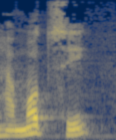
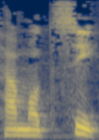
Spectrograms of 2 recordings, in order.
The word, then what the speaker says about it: HaMotzi: Conocéis esa frase, y muchos se equivocan y dicen Hamotzi, y no es correcto, es una forma americana de decir, y no es la forma correcta hebrea, sino es Hamotzi, con el acento en la i.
